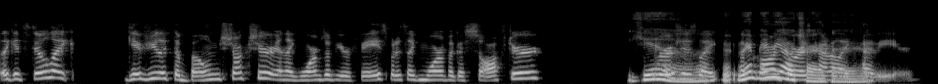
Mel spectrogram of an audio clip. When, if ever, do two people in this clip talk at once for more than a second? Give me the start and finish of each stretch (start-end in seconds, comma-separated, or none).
6.5-8.8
